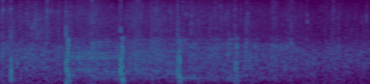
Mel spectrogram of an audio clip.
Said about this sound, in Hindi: यहाँ की जनता आपका अभिनंदन कर रही है तालियों के साथ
